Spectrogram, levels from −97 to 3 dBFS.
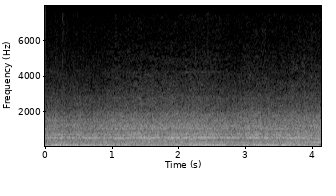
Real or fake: real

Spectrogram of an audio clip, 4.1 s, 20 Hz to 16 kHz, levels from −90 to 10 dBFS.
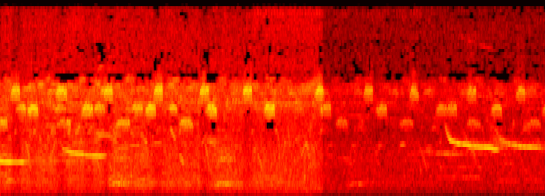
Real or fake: real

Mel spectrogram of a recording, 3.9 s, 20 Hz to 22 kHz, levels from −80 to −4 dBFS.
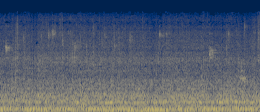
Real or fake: real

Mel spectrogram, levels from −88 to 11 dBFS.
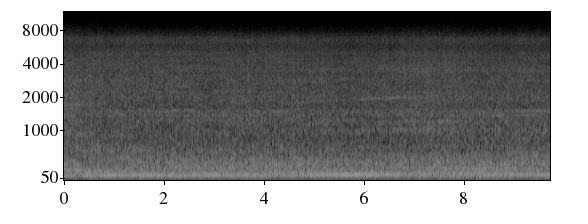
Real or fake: real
